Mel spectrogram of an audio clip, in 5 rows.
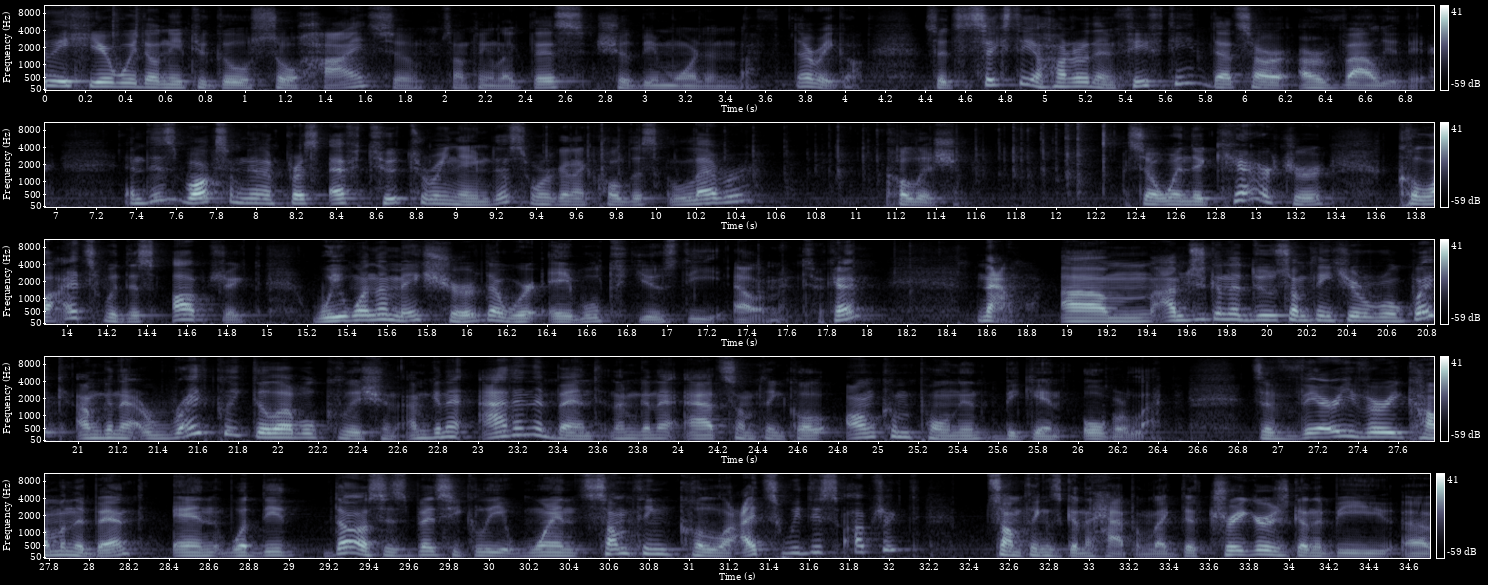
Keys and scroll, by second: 0.0-0.3 typing, 2.9 typing, 5.1-6.1 typing, 8.0 F2, 9.2-12.0 typing, 17.2-17.9 typing.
